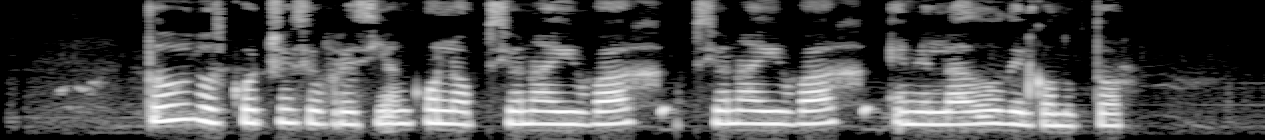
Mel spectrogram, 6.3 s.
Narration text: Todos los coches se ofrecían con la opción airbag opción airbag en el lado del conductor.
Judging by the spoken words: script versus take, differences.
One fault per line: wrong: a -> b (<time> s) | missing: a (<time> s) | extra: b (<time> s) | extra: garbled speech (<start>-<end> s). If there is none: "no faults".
no faults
